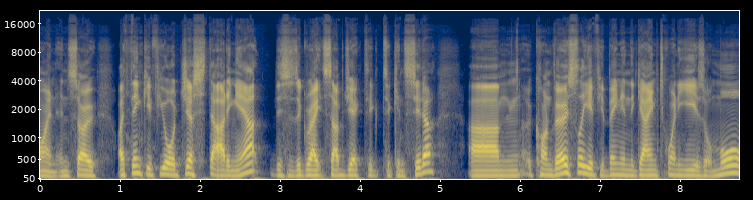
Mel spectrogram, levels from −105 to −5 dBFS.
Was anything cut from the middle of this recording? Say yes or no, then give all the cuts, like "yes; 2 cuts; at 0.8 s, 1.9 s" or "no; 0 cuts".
no; 0 cuts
